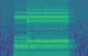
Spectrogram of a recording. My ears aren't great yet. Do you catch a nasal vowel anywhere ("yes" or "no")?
no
